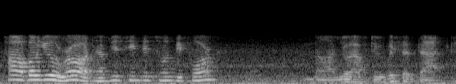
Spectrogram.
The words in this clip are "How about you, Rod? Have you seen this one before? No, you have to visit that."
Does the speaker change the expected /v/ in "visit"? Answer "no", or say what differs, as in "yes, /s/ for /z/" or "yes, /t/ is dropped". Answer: yes, /w/ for /v/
